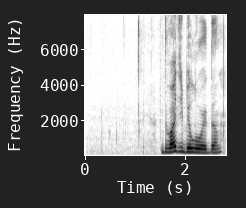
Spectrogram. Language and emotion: Russian, neutral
